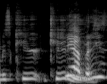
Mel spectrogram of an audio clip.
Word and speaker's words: Kiri: So Kiri, Sigourney Weaver's character, it's pronounced Kitty.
